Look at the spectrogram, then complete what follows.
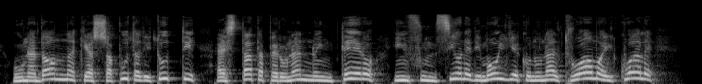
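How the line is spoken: Angry exclamation. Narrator (Italian): esclamai irosamente

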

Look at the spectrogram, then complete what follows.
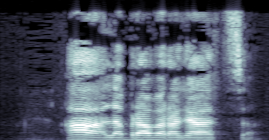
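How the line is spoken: Father exclaiming. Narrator (Italian): esclamò il padre

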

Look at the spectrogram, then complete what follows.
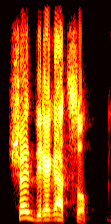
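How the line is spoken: Shouted. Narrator (Italian): gridò l'ufficiale

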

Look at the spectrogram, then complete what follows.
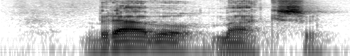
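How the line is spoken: Exclamation. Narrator (Italian): esclamò il signor Anselmo

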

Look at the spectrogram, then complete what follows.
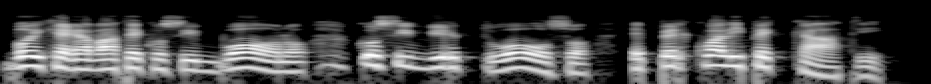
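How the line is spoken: Exclamation. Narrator (Italian): esclamò la signora Geltrude

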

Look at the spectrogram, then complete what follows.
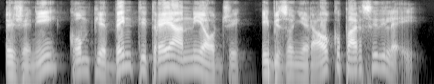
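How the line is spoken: Cheerful shout. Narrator (Italian): L'ex sindaco gridò gaiamente

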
